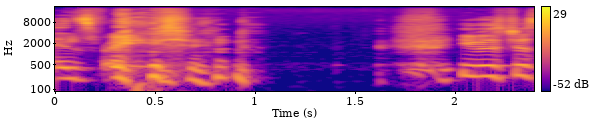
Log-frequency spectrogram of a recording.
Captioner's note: laughs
